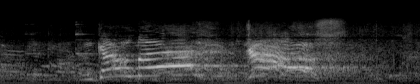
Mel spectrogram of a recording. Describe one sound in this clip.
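A man shouts loudly with excitement.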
